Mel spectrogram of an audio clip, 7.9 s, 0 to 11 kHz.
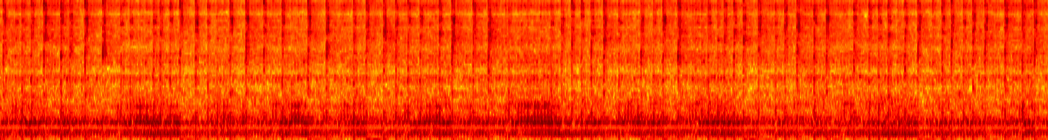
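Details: Danarm 36 "hot rod" chainsaw with stainless steel exhaust, cutting wood: high steady scream without stumbles or dropouts; intermittent off-load misfire disappears under load, runs clean.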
